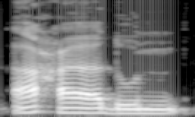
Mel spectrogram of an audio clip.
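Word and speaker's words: أحد: হা জবর হা আহা দাল দুই পেশ দুন আহাদুন যখন এখানে থেমে যাবে যাব তখন উচ্চারণটা হবে আহাদ কুলহু আল্লাহু আহাদ কুলহু আল্লাহু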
